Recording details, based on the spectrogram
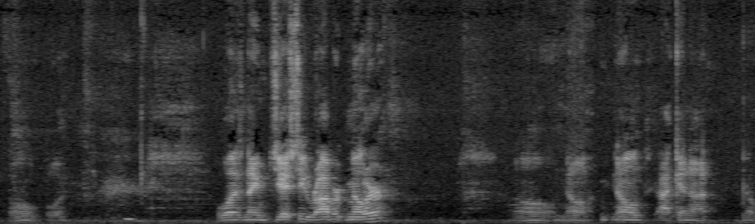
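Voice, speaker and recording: With a Southern US accent, a man at medium pitch talks at a very slow pace with long, frequent pauses, big swings in loudness and lively intonation, while noticeable background noise sits behind him. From US South (Alabama). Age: 70s. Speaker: grandfather being interviewed. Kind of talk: interview.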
